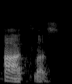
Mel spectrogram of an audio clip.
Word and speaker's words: атлас: само як у слові атлас якщо в слові атлас наголос падає на перший склад то це збірка карт якщо на другий склад то це тканина скористаємося здобутими знаннями поставимо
